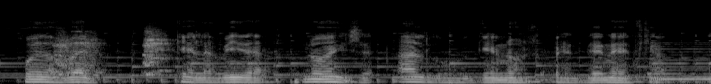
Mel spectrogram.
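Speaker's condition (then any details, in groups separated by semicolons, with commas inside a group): ALS; late stage, near death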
